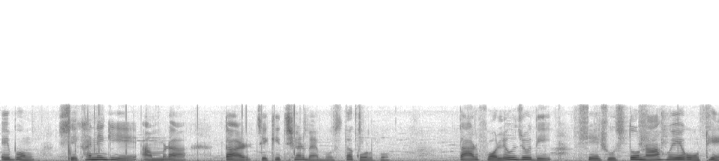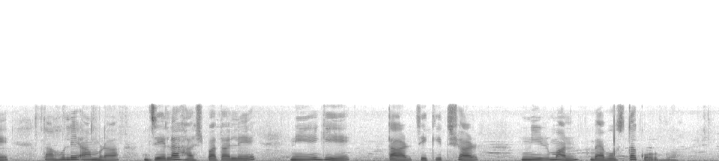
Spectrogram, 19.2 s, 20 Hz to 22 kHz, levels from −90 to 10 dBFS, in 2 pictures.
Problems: none marked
